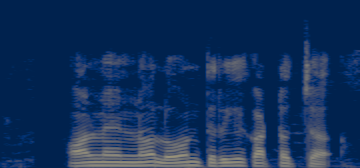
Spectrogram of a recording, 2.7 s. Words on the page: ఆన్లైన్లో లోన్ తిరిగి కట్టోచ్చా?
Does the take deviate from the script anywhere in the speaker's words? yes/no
no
